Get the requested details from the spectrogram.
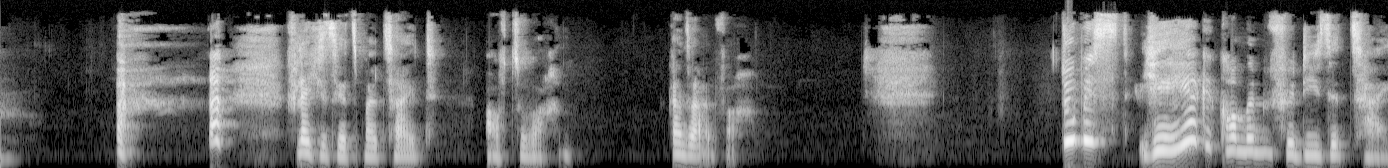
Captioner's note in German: gelächter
